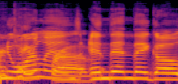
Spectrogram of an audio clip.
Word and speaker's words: New Orleans: It's New Orleans.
